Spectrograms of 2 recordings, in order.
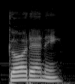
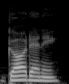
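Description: Both takes have the same delivery.

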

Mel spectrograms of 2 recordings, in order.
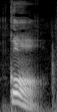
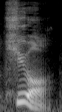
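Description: First: It is said with the colloquial reading, like 'gao'. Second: It is said with the literary reading, like 'jiao'. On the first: This is the reading used in everyday speech. "交上来是口语，读交" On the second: This is the reading used in written, formal words. "交通是书面语，读交"

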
